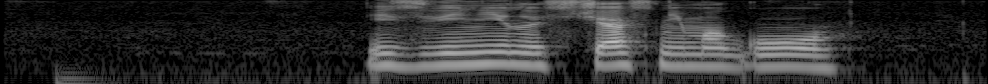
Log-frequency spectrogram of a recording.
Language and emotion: Russian, neutral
